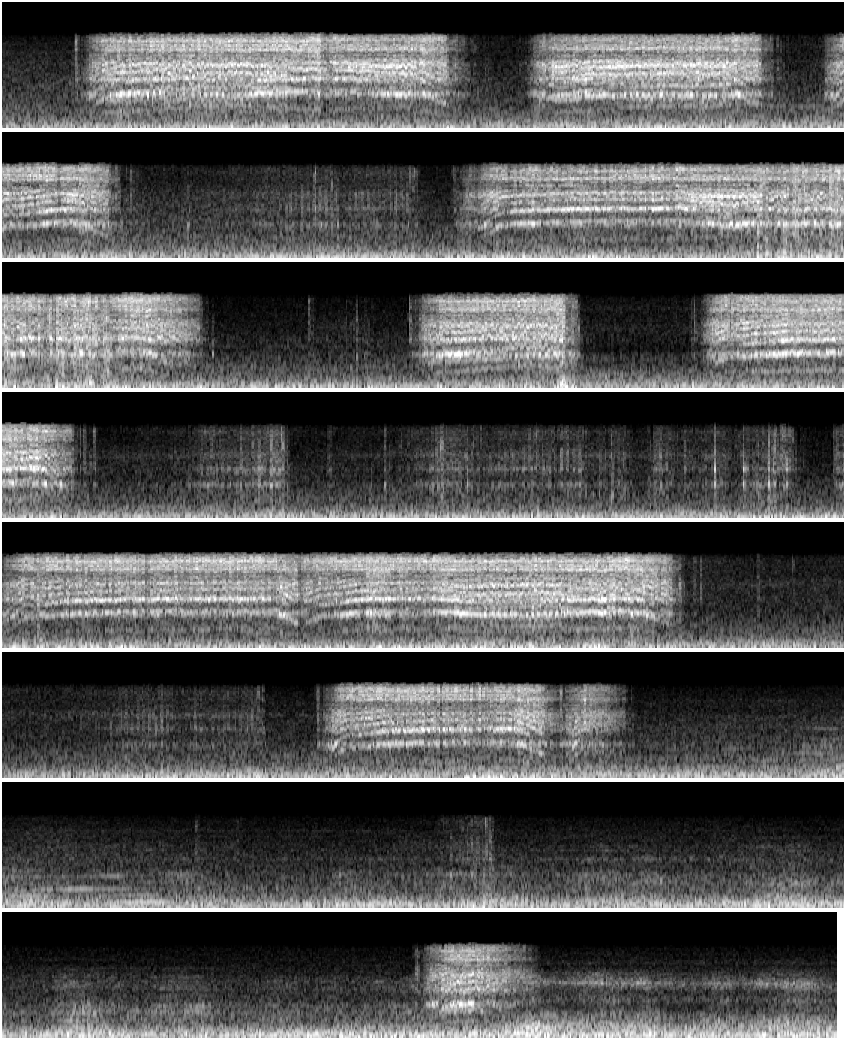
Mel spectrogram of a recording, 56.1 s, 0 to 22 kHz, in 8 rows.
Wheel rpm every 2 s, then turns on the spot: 50, 130, 100, 70, 10, 70, 160, 120, 20, 70, 110, 10, 20, 20, 120, 150, 130, 20, 20, 110, 0, 0, 0, 0, 0, 0, 30, 0.
6-10 24-28 34-36 52-54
